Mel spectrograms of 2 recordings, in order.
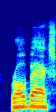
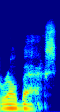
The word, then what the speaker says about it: Rhoback: Roback's quarter zip pullovers, and they're soft and they're comfortable as it gets.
